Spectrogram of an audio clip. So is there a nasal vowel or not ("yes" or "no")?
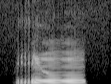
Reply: yes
